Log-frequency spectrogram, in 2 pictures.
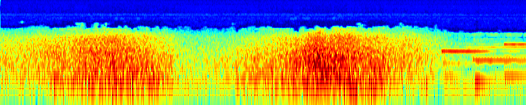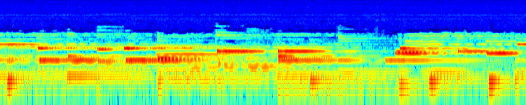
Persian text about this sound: هرچی پارو میزنم و پیش میرم چیزی نمیبینم. خدایا دیگه بازوام از قدرت افتاد.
